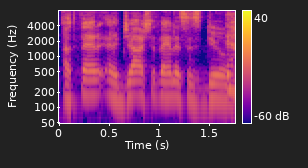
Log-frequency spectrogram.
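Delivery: ordinary delivery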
